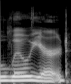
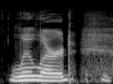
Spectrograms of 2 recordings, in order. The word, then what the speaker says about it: Lillard: with me pronouncing things I have always said Matthew Lillard mm-hmm that's not correct I don't think cuz you you just checked yourself I did just check myself I Google how do you pronounce and I think it's Lillard I'm gonna call him talk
